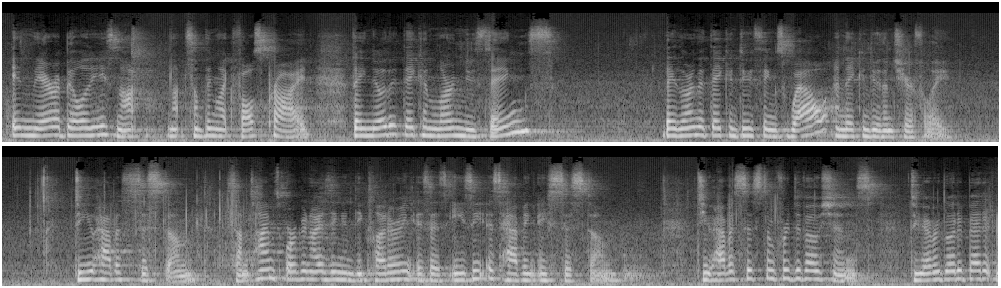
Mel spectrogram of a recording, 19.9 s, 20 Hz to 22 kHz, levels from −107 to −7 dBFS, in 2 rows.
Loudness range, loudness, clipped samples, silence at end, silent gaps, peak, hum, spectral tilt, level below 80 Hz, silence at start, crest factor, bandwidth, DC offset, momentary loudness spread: 3 LU; -29 LUFS; under 0.1%; 0 s; none; -12 dBFS; none; -5.5 dB/octave; -48 dBFS; 0 s; 18 dB; 13.5 kHz; under 0.1%; 14 LU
